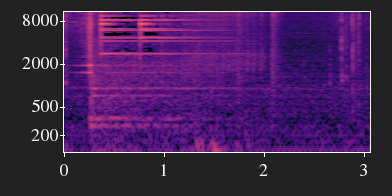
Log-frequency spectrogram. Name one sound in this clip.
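A bell rings brightly and fades.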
